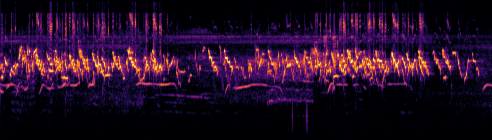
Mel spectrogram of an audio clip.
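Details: Lemon-bellied white-eye giving busy, noisy 'ciak' calls in a training recording meant to coax silent birds into singing: a dense stream of rapid high chirps over long, level, lower whistles, with a brief quieter stretch midway.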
